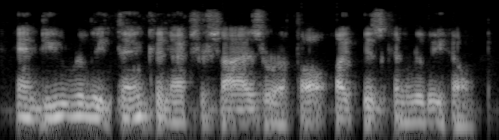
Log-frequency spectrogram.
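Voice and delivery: ordinary delivery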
